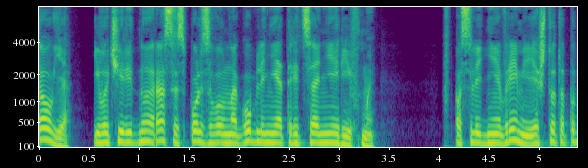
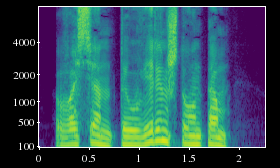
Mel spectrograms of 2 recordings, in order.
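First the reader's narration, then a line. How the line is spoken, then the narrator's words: Older man whispering. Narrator (Russian): прошептал охотник, которому на вид было далеко за 50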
